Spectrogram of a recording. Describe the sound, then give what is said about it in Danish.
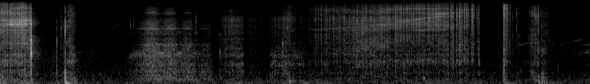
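Scissors slicing through crisp taffeta fabric, a dry, crackling rasp that swells over several seconds, with a few sharp snips at the start and end. No voices. “hvordan det lyder at klippe i stof”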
